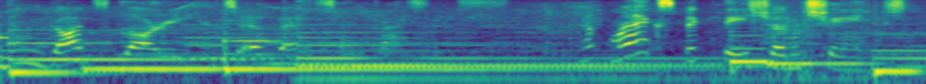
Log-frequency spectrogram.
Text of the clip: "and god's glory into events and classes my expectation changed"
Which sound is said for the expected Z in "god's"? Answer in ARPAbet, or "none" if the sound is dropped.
S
